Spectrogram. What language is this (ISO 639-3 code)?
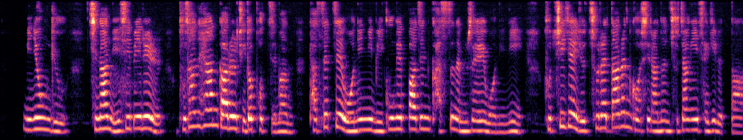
kor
